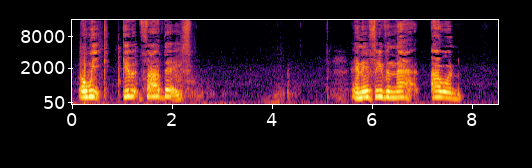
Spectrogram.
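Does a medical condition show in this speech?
Yes: spastic cerebral palsy; uses wheelchair.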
